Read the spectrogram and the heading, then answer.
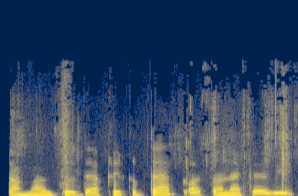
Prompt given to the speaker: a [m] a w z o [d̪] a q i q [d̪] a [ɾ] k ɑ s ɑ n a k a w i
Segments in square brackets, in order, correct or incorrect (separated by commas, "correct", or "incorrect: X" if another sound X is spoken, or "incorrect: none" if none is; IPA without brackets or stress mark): correct, correct, correct, correct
